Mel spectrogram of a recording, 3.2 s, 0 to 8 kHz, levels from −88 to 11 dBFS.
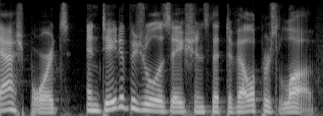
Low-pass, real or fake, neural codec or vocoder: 7.2 kHz; real; none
